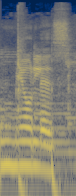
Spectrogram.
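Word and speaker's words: mjölis: और फिर they played म्यूलिस, look at this word, look at the pronunciation, म्यूलिस। म्यूलिस cards का एक game होता है, वो भी खेला।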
